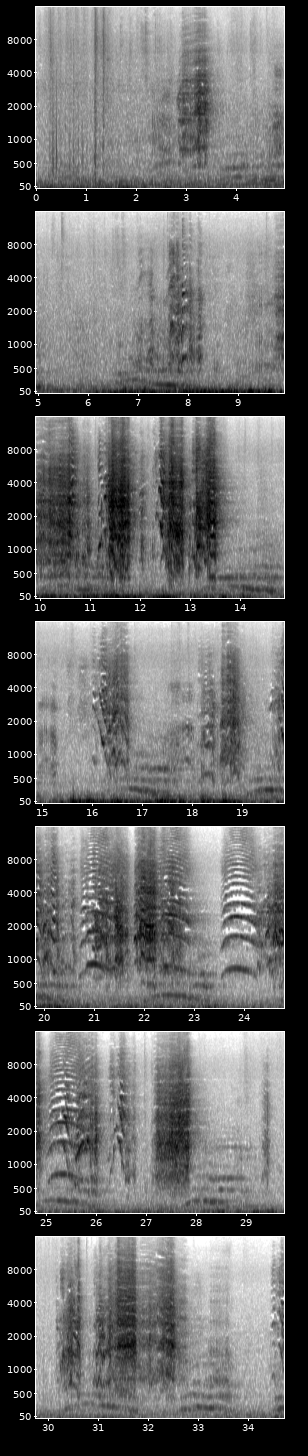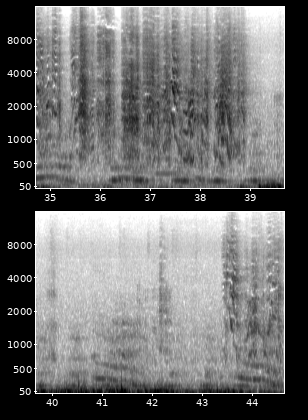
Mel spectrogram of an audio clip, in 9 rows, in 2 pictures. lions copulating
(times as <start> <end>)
9.4 29.6, 34.4 44.6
